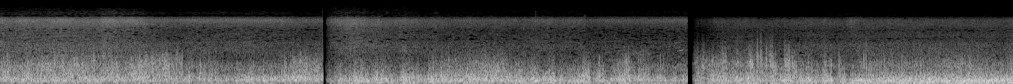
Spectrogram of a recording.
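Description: Small sea waves breaking and washing up a sandy shore, with strong wind buffeting the microphone. The sound drops out briefly twice, about a third and two-thirds of the way through.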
